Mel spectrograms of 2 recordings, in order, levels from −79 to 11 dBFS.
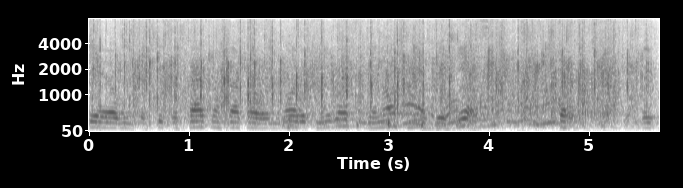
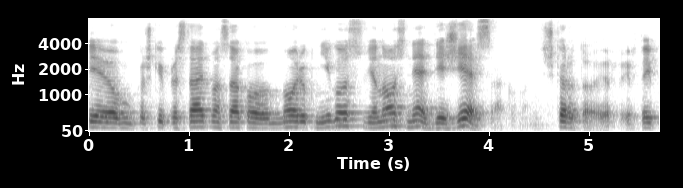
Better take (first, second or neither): second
